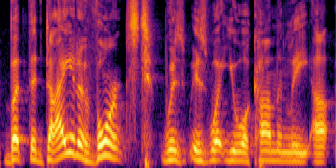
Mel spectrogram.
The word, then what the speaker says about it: Worms: And in the year 1521, in the German city of Worms, it's spelled Worms, but that's not how it's pronounced. – Worms, Germany.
